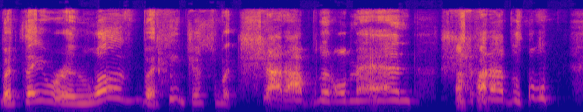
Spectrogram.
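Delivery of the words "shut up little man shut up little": acted scornful screaming, high-pitched. Retelling a neighbor's recorded fights through the wall: imitating someone screaming. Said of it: "all night screaming".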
